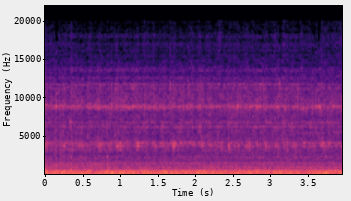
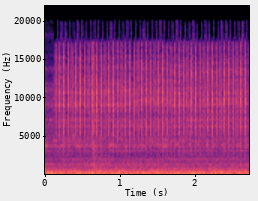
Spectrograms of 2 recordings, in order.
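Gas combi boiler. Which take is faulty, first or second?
second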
